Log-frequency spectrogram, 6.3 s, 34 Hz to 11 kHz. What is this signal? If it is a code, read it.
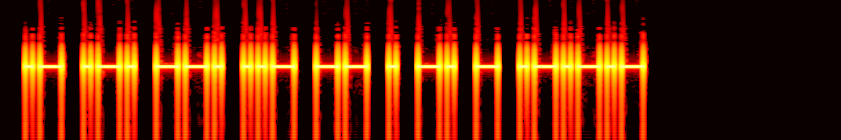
Morse code, heard as a keyed tone, about 22 wpm, 700 Hz. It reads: ARGUMENT.
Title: Sentences from Top 1400 Words 22wpm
